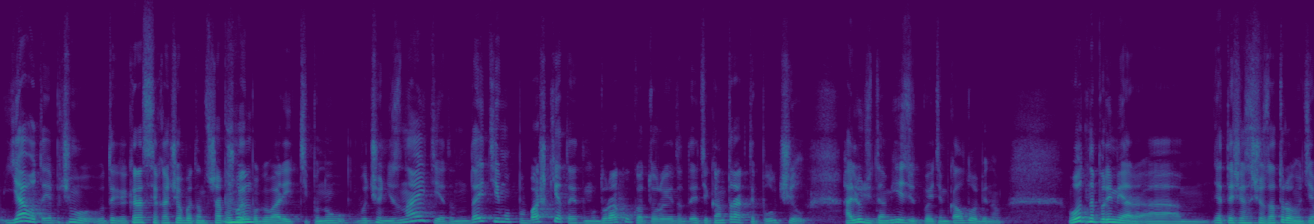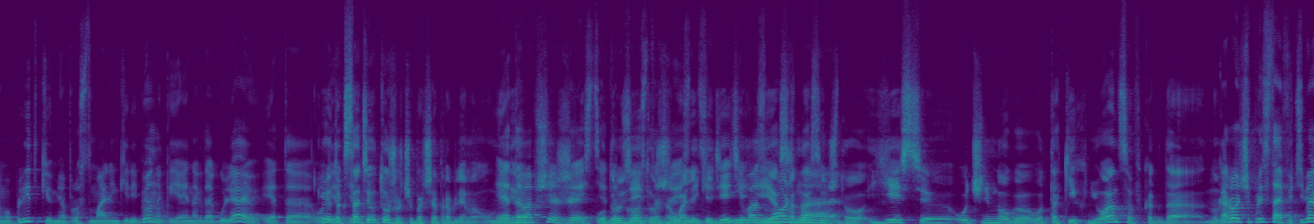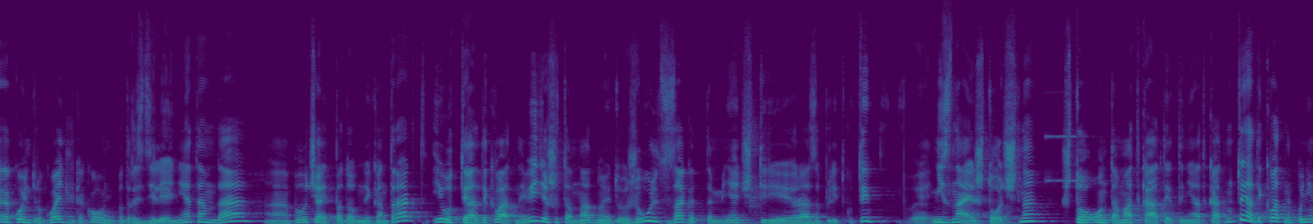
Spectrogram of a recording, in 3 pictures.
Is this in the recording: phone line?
no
